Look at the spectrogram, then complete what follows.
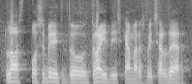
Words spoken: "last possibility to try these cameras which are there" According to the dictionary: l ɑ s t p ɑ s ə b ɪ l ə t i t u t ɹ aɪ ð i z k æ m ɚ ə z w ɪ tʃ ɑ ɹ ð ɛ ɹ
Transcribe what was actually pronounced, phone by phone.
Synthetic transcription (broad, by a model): l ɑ s t p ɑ s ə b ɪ l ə t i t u t ɹ aɪ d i s k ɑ m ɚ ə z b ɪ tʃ ɑ ɹ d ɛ ɹ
